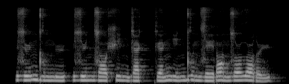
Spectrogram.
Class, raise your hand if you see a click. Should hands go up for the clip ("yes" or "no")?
no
